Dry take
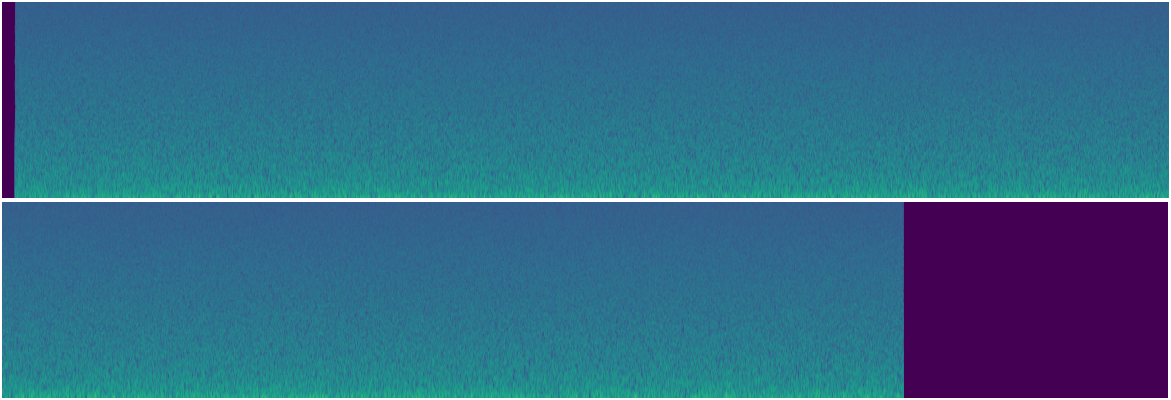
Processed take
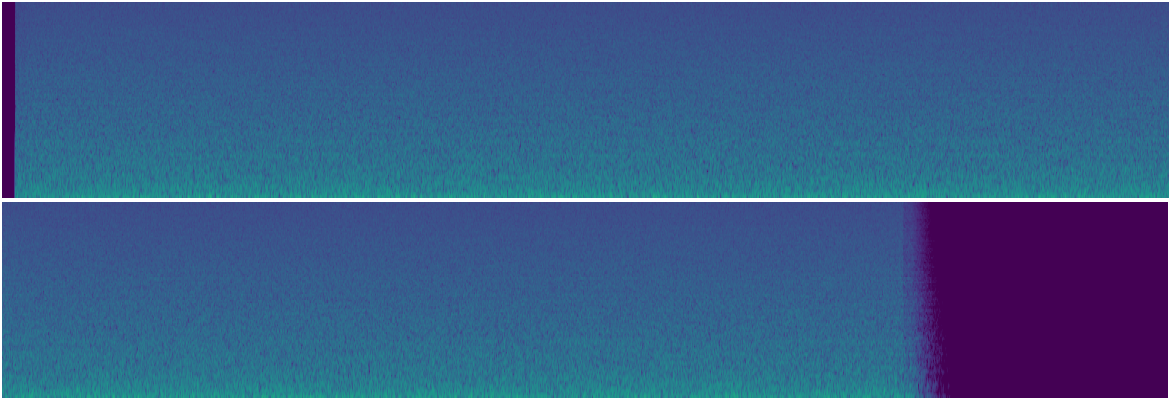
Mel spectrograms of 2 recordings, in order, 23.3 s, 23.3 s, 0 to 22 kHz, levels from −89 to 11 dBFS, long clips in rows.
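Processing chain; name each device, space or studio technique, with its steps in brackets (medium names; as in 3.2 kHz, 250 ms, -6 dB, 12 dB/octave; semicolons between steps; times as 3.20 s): bathroom (reverberation RT60 0.60 s, pre-delay 79 ms, DRR 4 dB); trim -8 dB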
